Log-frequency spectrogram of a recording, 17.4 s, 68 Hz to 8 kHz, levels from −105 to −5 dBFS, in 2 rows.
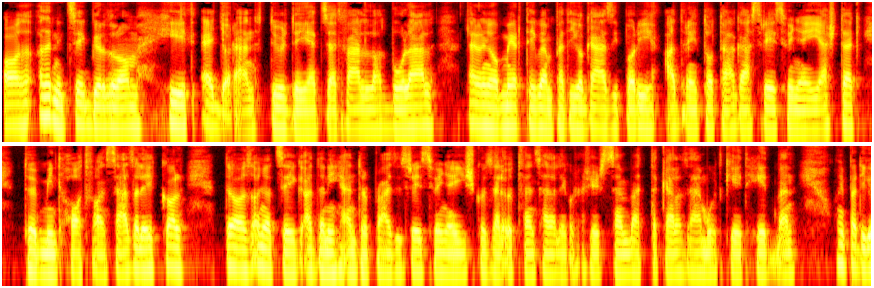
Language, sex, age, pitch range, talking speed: Hungarian, male, 20-39, 105-120 Hz, 135 wpm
